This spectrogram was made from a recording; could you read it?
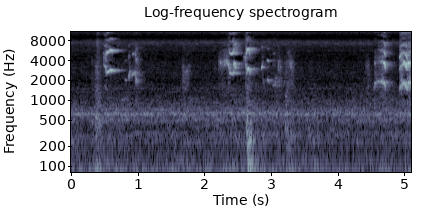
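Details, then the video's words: Pet parrot indoors imitating whistles and its owner's sneezing: brief high whistled notes and chirps, a sharp sneeze-like burst near the middle, then more squeaky whistles at the end in a quiet small room. "Lola imitating whistles and my sneezing"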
